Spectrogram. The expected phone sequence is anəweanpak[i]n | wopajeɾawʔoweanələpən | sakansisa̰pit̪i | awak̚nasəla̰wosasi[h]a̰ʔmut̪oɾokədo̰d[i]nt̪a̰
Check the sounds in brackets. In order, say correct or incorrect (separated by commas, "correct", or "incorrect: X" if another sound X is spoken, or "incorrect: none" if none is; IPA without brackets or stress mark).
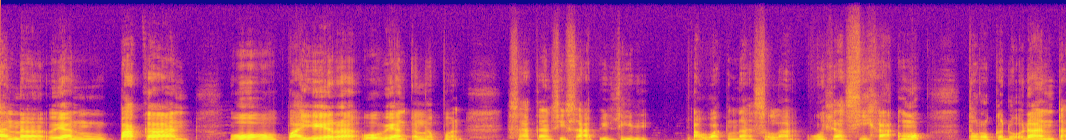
incorrect: a, correct, incorrect: a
